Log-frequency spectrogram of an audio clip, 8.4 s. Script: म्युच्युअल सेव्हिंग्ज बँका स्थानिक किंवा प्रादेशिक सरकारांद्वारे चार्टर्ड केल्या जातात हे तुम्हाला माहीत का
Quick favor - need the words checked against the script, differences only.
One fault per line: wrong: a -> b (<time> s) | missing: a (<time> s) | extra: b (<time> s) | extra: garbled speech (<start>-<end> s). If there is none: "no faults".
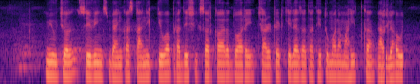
extra: garbled speech (7.5-8.1 s)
